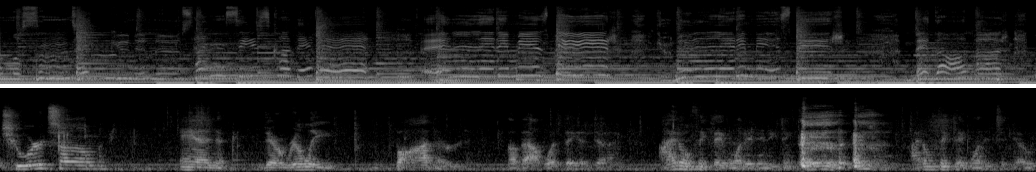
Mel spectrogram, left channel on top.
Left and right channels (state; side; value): different; both; correlation 0.00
